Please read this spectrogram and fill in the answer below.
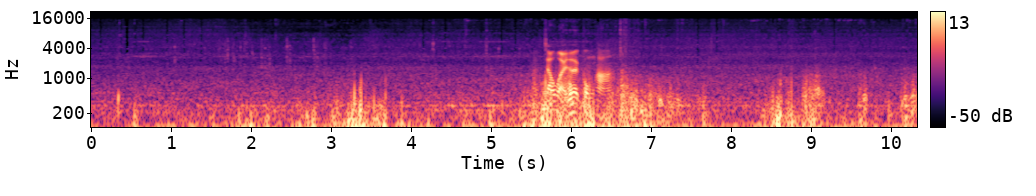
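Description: Wind buffeting the camera's microphone, an uneven low rumble throughout, with a brief voice about six seconds in.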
